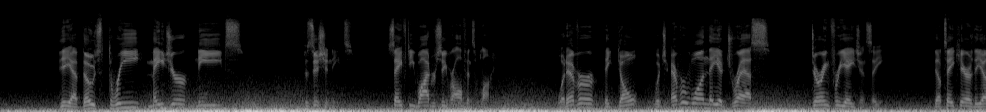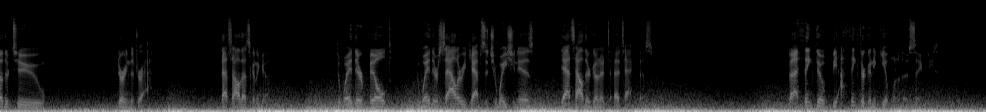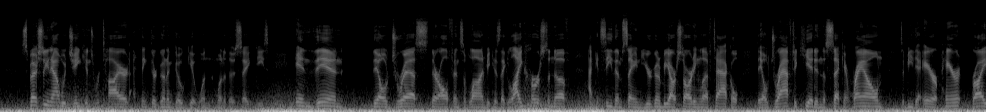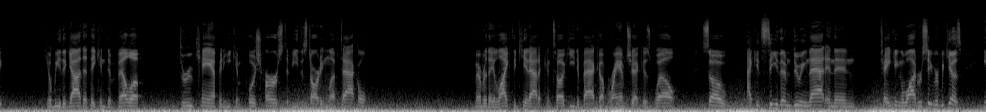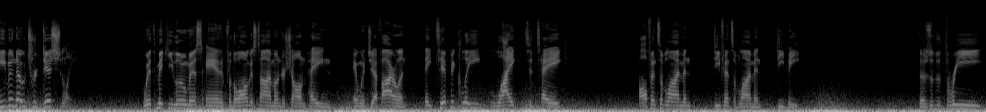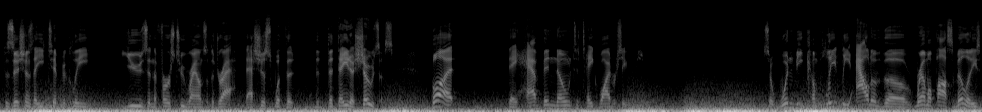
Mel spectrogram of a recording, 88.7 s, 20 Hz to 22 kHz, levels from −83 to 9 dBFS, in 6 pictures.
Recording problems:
wind noise on the microphone; heavy; 8 dB below the speech

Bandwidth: 14.5 kHz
